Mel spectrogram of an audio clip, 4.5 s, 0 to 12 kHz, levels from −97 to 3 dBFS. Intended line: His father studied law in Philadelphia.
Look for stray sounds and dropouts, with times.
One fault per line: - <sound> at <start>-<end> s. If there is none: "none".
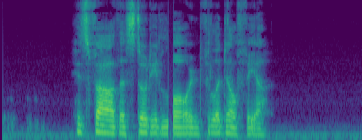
- dropout at 2.1-2.2 s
